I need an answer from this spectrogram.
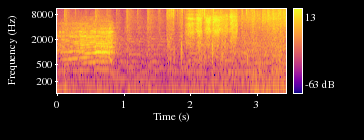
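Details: Cow bellowing while being sorted into pens during a cowboy cutting competition; one short, tonal moan under a second long, followed by background music and arena noise.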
